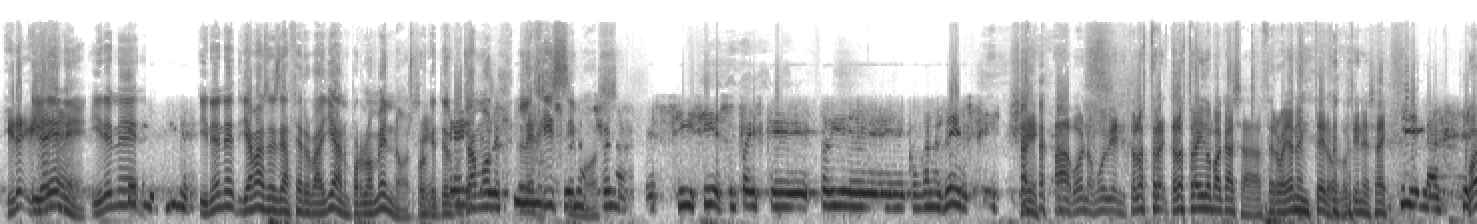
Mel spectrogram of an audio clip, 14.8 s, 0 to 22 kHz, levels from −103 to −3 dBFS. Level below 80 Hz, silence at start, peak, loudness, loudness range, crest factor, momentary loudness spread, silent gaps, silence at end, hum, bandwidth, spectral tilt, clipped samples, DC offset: -48 dBFS; 0.05 s; -14 dBFS; -25 LUFS; 2 LU; 12 dB; 6 LU; none; 0 s; none; 15 kHz; -5.5 dB/octave; under 0.1%; under 0.1%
